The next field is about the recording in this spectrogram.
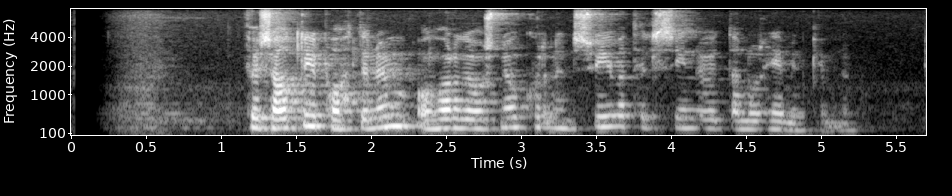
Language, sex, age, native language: Icelandic, female, 20-29, Icelandic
